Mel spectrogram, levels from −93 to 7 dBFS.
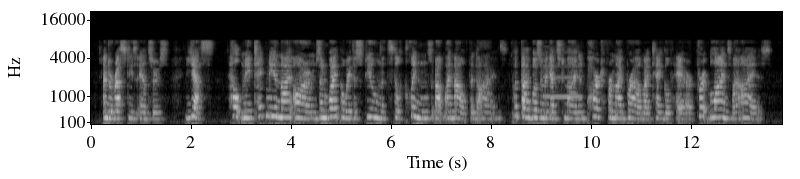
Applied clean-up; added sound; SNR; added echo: none; Wind instrument, woodwind instrument; 15 dB; reverberation time 0.2 s.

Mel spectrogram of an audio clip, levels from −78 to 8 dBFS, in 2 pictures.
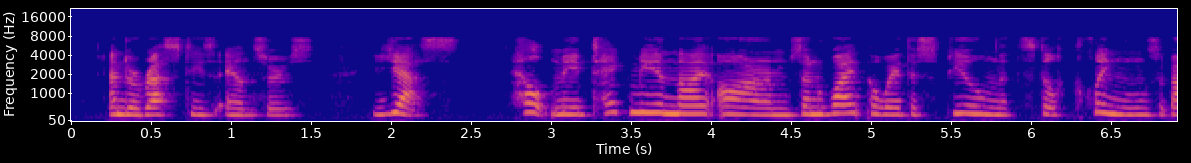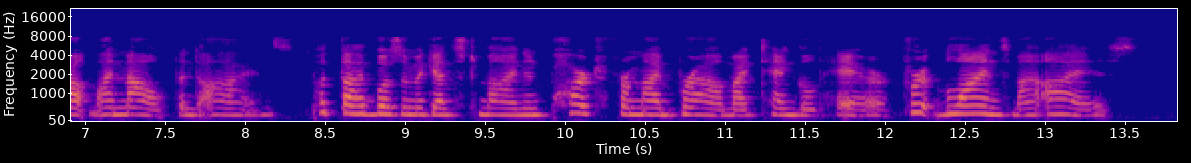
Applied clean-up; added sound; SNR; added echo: none; none; none; none.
